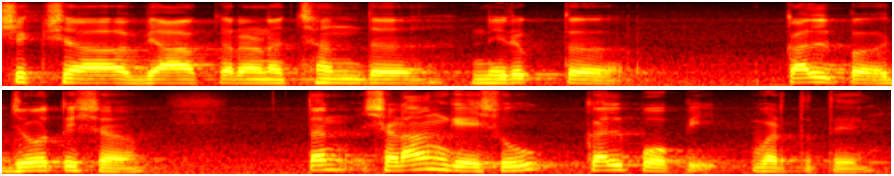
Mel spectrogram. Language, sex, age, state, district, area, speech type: Sanskrit, male, 18-30, Rajasthan, Jodhpur, urban, spontaneous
